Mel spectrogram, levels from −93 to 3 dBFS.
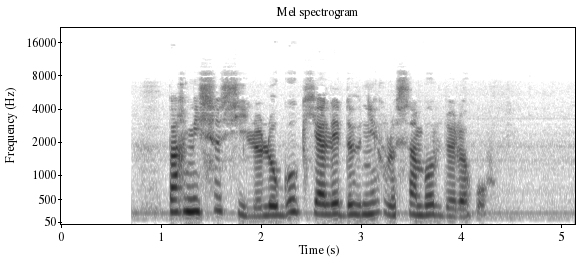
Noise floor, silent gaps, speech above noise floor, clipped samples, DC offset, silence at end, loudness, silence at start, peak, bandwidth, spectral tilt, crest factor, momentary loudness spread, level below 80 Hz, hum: -54 dBFS; none; 35 dB; under 0.1%; under 0.1%; 0.9 s; -20 LUFS; 1.1 s; -2 dBFS; 8.8 kHz; -5 dB/octave; 20 dB; 11 LU; -68 dBFS; none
